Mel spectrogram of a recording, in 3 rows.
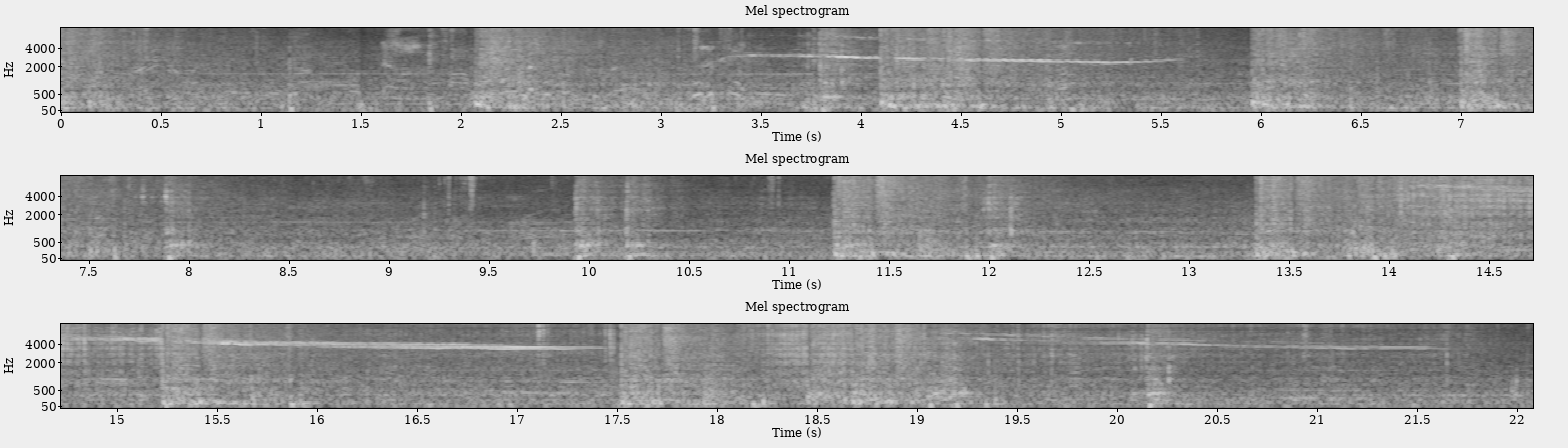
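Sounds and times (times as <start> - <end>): firework whistle sliding down: 3.4 - 5.8, 14.5 - 17.5, 19.0 - 22.0
firework shells booming: 3.7 - 8.4, 11.2 - 12.6, 13.2 - 22.0.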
